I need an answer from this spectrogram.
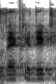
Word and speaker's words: ریکوڈک: پر واقع ہے۔ مقامی لہجے میں اس کا تلفظ ریکوڈک ہے، جس کے معنی ریت کے ٹیلے کے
